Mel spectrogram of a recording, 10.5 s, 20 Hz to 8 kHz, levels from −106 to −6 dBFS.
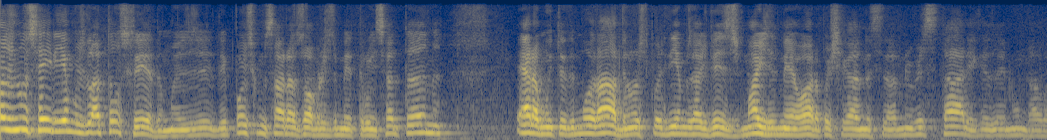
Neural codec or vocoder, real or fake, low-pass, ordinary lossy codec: none; real; 7.2 kHz; AAC, 48 kbps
